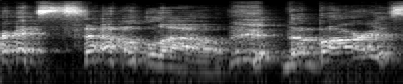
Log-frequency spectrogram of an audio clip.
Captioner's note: laughs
